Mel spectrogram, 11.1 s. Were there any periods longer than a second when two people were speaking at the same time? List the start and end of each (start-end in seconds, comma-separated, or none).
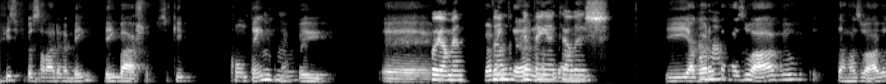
6.0-7.6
